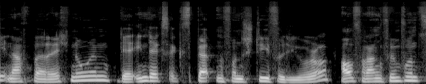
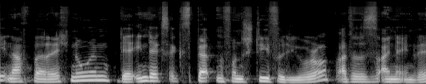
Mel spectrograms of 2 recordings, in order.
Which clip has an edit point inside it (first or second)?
first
